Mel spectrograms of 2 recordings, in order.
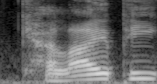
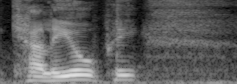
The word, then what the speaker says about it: Calliope: So how do you pronounce Calliope? Calliope, Calliope.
